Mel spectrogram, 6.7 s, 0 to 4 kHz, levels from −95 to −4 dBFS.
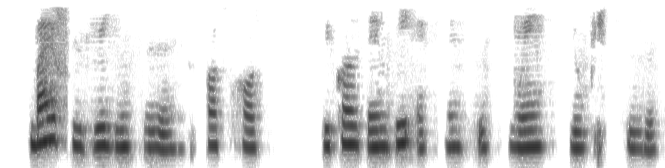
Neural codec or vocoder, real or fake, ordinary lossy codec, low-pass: codec, 16 kHz, 2 kbps, X-Codec, WavLM features, trained on Multilingual LibriSpeech; fake; AAC, 16 kbps; 3.6 kHz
